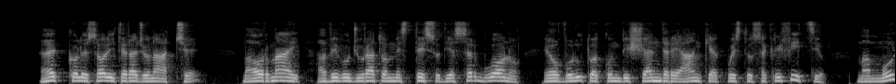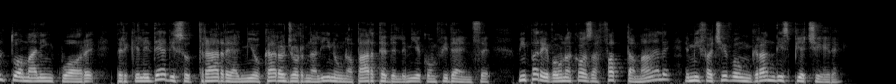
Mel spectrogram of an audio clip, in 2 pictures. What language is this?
Italian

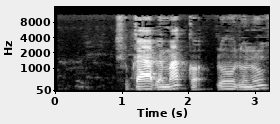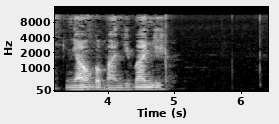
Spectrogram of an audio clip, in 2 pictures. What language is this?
Borgu Fulfulde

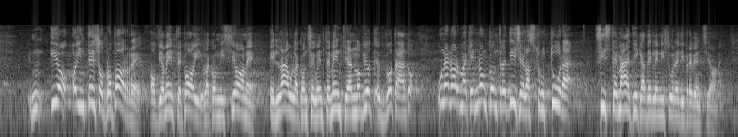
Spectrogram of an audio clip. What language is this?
Italian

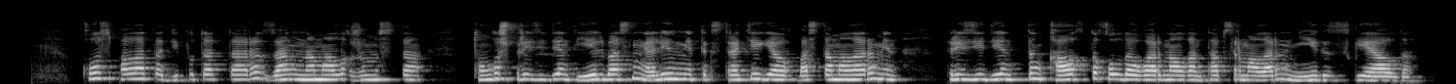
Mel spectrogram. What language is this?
Kazakh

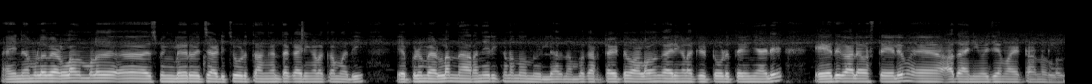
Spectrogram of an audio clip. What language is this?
Malayalam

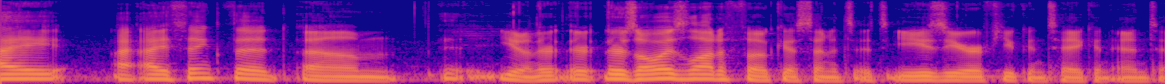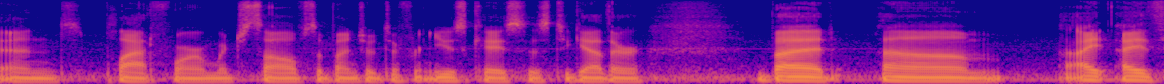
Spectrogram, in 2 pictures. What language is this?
English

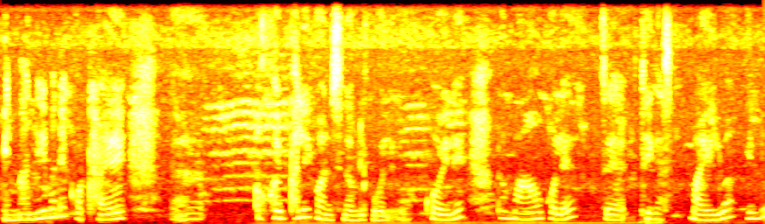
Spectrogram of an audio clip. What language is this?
Assamese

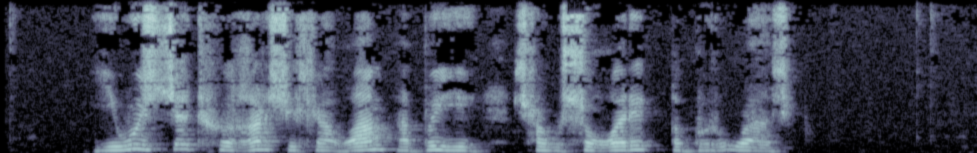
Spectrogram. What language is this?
Kabardian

